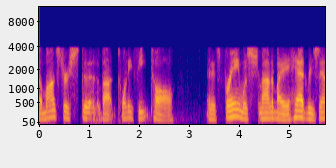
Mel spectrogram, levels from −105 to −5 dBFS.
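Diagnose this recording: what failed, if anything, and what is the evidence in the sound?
The codec stage failed: the whole clip carries plainly audible G.729 coding. Speech is cut off at 4 kHz and sounds rough and synthetic, rebuilt from a vocal tract filter and pulse excitation, which fits an 8 kbit/s G.729A link rather than simple low-pass filtering.

The network stage shows VoIP packet loss concealed by the speech codec at 0.95 to 1.26 s (100 ms lost, scattered over 200 ms, longest run 40 ms) and 4.28 to 4.42 s (80 ms lost). Unlike hard dropouts, there is no silence: the decoder stretches its last pitch and filter into a fading sound, and speech stays weak just after.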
